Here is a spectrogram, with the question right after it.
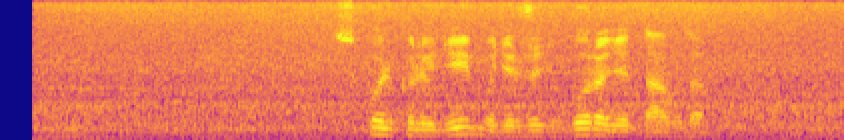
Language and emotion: Russian, neutral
